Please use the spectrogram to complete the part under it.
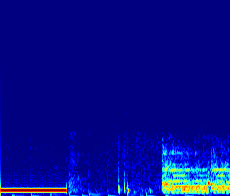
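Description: A steady telephone dial tone hums for under a second, then cuts off into quieter line noise with a few faint clicks. A louder buzzy tone then begins and runs to the end.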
